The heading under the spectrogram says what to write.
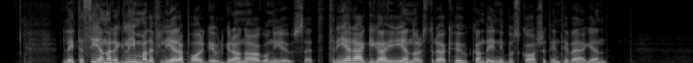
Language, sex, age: Swedish, female, 39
